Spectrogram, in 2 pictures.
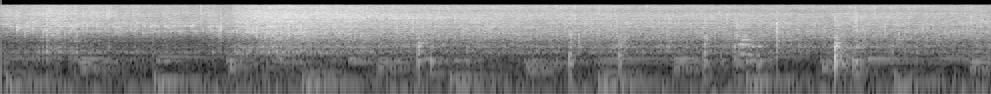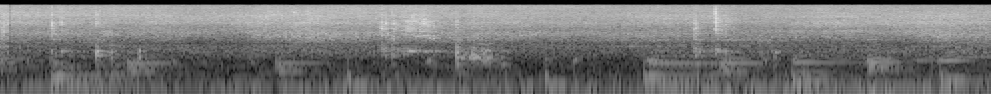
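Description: Diced pork belly hitting hot oil in a wok and sizzling, the sizzle strongest about a second in and then easing a little. From about halfway, a metal spatula scrapes and clicks against the pan as the pork is stir-fried.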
